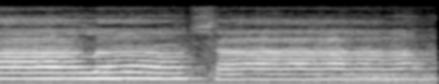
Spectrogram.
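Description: A woman singing unaccompanied, holding one long note that wavers slightly, then a second steady note from about a second in.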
